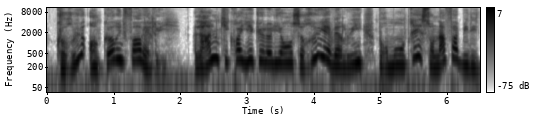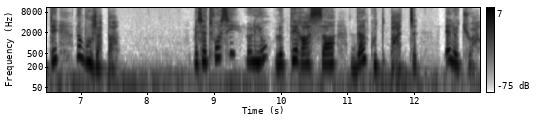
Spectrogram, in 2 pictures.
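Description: A woman narrating a fable in a measured, expressive storytelling manner. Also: fairly high pitch, dry recording.

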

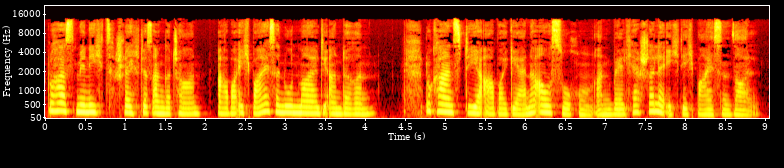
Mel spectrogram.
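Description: A woman's voice: medium pitch, moderate pace, close to an everyday voice. Brief: a sly, ruthless snake from a storybook, voiced plainly by a woman reader, no heavy character voice. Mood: matter-of-fact. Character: sly trapped snake, pleading then ruthless.

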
